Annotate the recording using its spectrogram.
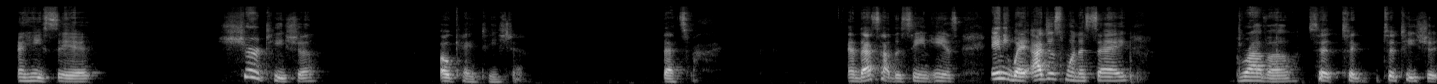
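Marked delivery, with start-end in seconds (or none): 2.2-7.0 low, swooping, sing-song voice.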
